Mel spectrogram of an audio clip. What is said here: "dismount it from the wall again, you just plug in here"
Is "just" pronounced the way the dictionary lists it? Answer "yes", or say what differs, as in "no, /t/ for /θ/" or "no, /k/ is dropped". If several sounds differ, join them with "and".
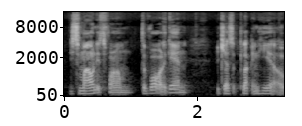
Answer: no, /tʃ/ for /dʒ/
